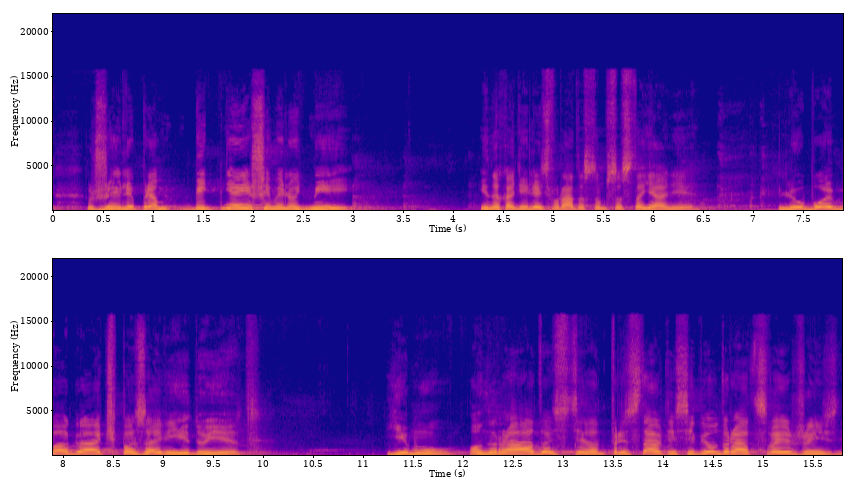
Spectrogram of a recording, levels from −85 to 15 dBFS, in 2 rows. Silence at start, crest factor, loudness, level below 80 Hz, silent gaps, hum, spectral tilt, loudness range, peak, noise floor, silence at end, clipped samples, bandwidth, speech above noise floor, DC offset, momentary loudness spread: 0 s; 10 dB; -16 LUFS; -52 dBFS; none; none; -7 dB/octave; 3 LU; -6 dBFS; -55 dBFS; 0 s; under 0.1%; 16 kHz; 39 dB; under 0.1%; 7 LU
